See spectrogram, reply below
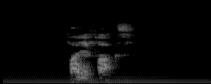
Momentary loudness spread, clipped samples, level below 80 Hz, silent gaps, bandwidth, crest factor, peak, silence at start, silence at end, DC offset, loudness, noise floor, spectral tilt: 11 LU; under 0.1%; -88 dBFS; none; 7.8 kHz; 22 dB; -20 dBFS; 0.65 s; 0.5 s; under 0.1%; -37 LUFS; -62 dBFS; -2.5 dB/octave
